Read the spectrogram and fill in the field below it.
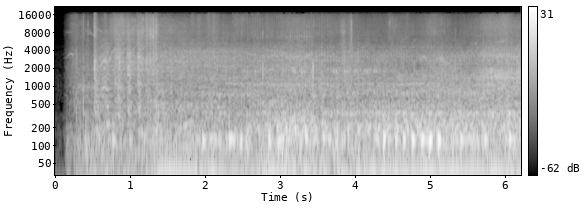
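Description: A truck's diesel engine idles in the courtyard of the Zolli zoo's operations building as the driver readies the truck, a steady low rumble that starts abruptly and holds at a constant level with slight pulsing throughout, no voices present.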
